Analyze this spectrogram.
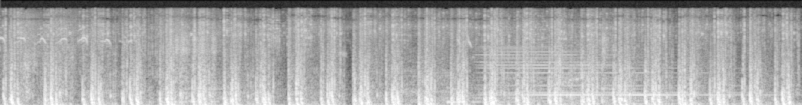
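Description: Horse hooves thud rapidly on a dirt trail at a gallop.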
